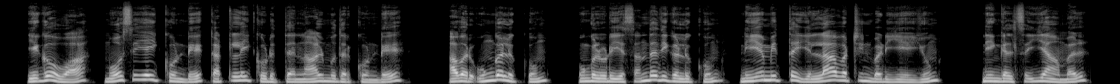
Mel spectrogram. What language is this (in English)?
Tamil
